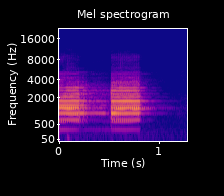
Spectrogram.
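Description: Two loud electronic buzzer blasts, a short one followed by a longer one, used as a game-show style timer buzzer, the second fading out into silence.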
